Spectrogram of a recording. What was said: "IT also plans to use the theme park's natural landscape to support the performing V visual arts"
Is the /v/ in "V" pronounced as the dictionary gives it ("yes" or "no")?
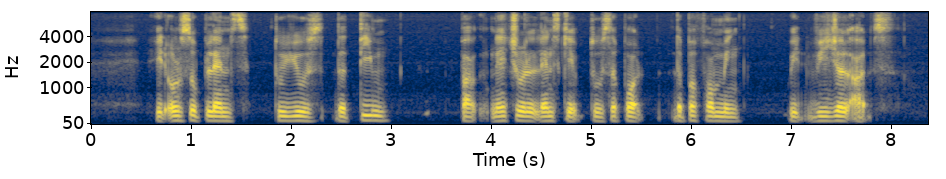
no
